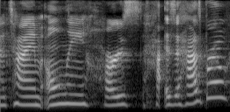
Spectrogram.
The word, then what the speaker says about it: Hasbro: And meaning at a time only is it Hasbro? How do you say that? Hasbro, yep.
